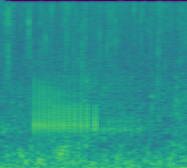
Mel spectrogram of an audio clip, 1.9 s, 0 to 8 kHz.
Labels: {"label": "biophony, rattle response", "recorder": "SoundTrap 500"}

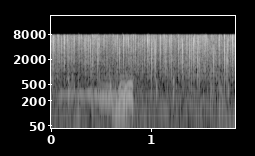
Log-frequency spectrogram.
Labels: {"label": "biophony, cascading saw", "recorder": "SoundTrap 600 or HydroMoth"}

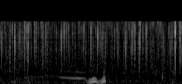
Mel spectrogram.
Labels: {"label": "biophony, cascading saw", "recorder": "SoundTrap 600 or HydroMoth"}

